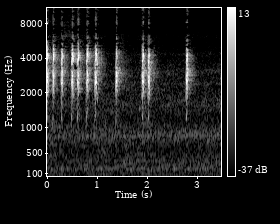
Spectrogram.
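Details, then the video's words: Excited white-eared bulbul song meant to prompt other bulbuls to sing: a quick series of about six bright clipped chirps, then spaced single notes with short gaps, over a faint low hum. "اقوى تغريد بلبل بصراوي لفتح البلابل القافلة"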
